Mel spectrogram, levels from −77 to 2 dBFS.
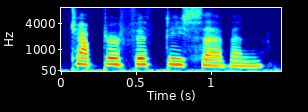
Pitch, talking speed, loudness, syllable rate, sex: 220 Hz, 125 wpm, -18 LUFS, 4.8 syllables/s, female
